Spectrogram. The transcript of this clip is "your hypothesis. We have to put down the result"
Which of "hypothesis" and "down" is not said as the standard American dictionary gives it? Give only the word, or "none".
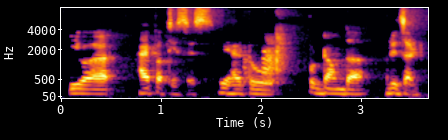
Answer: hypothesis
